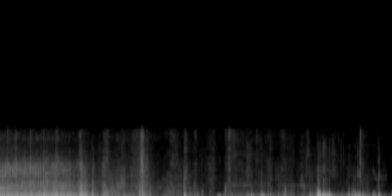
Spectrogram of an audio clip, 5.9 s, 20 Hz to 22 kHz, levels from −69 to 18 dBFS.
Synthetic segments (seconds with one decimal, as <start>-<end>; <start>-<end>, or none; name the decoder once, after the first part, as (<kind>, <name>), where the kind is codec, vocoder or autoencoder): 0.7-2.1 (vocoder, Vocos)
